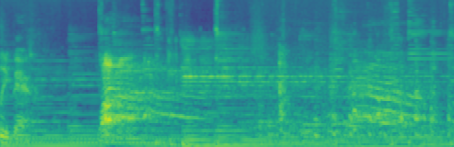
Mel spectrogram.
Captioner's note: growling; kids laughing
